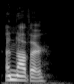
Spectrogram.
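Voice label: "another", American English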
